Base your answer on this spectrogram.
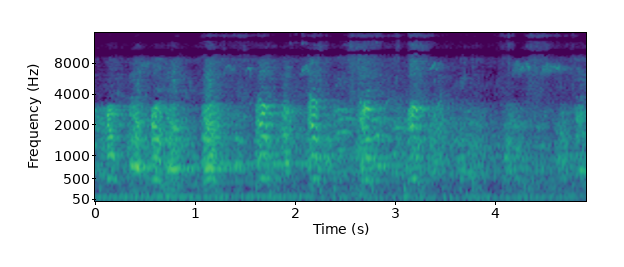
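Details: First training session for Max at the PORBI event on Sungai Pingai: loud, bright barks repeat about twice a second, then fade into softer yips, over a low droning background.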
